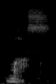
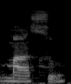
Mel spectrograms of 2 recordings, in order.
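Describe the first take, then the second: First: The final u vowel is dropped entirely. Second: The final u vowel is clearly pronounced. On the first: The speaker calls it right. "it's mas, M A S. The U is silent" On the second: The speaker calls it wrong. "it's not masu"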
